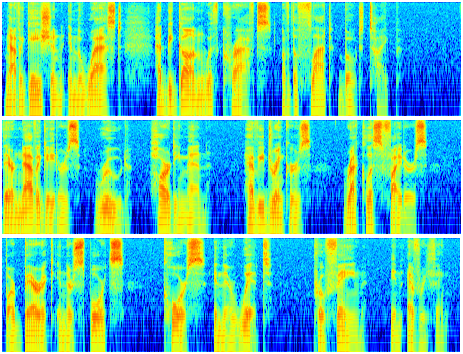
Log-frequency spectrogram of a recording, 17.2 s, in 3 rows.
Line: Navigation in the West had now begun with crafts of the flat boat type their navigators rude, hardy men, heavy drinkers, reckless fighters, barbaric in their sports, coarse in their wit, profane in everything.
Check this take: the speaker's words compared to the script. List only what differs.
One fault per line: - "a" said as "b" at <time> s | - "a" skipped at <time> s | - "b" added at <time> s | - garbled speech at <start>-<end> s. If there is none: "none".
- "now" skipped at 2.0 s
